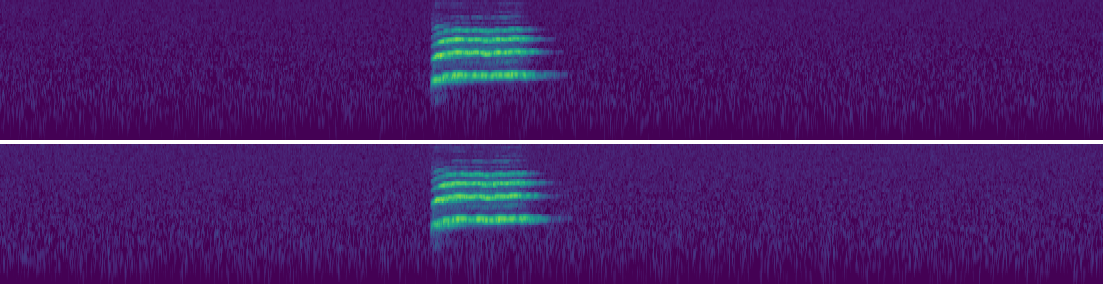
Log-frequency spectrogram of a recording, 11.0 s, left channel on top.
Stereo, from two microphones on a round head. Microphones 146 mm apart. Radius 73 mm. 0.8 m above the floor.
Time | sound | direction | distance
4.3 | singing | 5° left (ahead or behind) | 0.9 m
